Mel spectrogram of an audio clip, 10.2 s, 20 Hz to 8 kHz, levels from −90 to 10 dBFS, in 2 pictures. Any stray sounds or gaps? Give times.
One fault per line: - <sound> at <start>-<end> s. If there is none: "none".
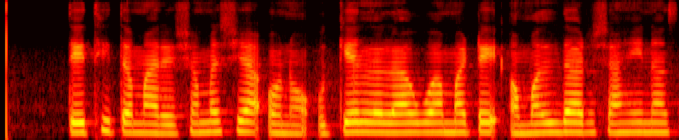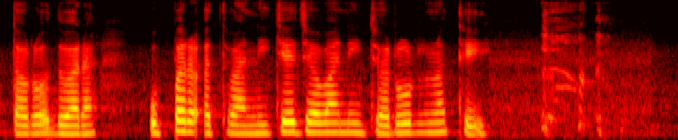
- cough at 9.1-9.8 s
